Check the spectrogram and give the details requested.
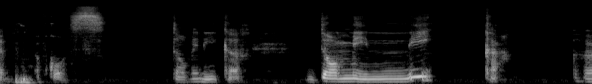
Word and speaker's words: Dominica: oh we calling Dominican it is spelled D o m i n i c a it is not Dominican Republic it is pronounced Dominica and is situated between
